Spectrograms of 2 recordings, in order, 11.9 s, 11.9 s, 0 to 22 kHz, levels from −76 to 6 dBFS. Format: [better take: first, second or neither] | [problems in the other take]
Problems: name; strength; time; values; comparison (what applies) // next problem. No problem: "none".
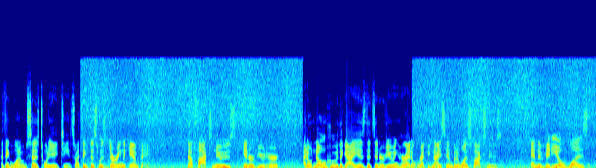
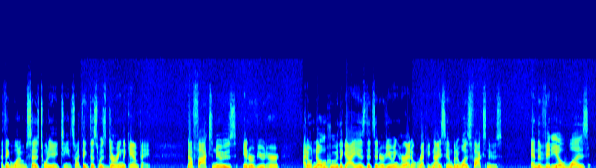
second | hiss; loud; from 1.5 to 6 s and from 8 s on; 10 dB below the speech; faint in the second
